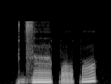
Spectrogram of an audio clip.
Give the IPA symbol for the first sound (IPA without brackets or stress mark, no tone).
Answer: d͡z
